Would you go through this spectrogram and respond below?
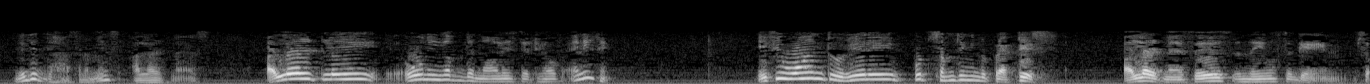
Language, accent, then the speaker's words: English; Mumbai, Maharashtra, India; English is a second language; I came from India, from Bombay, I got down to New York, and this boy had come to pick me up.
